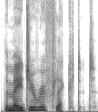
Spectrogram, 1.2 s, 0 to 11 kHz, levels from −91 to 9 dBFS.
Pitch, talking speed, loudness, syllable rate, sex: 225 Hz, 145 wpm, -17 LUFS, 5.4 syllables/s, female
